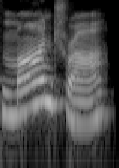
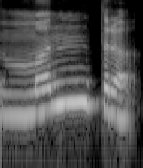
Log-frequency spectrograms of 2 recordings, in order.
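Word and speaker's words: मन्त्र: write this Mantra right it's not pronounced Mantra it's a manra and again um you're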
